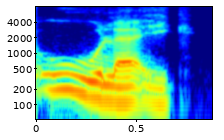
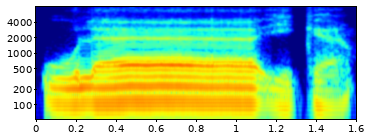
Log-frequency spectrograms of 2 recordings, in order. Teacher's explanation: Berarti wawunya nggak boleh dianggap ada. Ketika waw kita anggap nggak ada, maka u-nya jadi pendek. Kecuali waw kita anggap ada, maka dibaca ulaik. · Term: u-nya pendek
